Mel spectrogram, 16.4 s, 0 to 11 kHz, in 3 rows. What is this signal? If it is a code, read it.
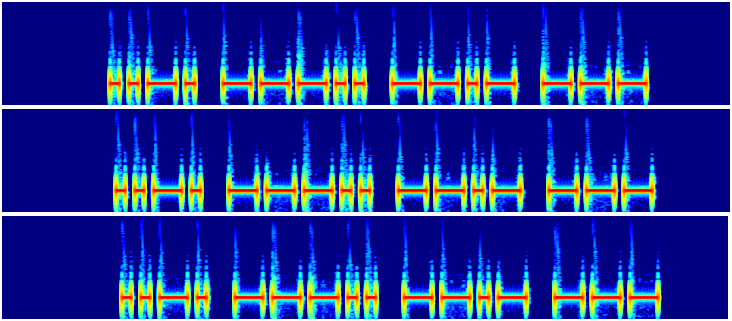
Morse code, heard as a keyed tone, about 17 wpm, 700 Hz. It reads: F8QO F8QO F8QO
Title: DXCC-100 Call Signs - 4 Characters - Repeated 3x - 17wpm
